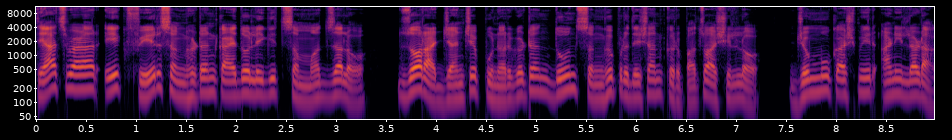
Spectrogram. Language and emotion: Goan Konkani, neutral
